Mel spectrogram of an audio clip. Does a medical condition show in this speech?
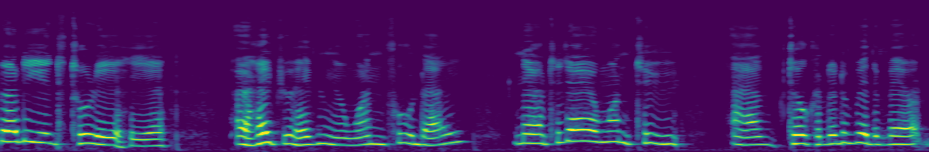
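Yes: cerebral palsy; onset at 8 days old.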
